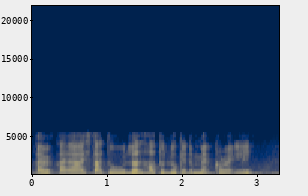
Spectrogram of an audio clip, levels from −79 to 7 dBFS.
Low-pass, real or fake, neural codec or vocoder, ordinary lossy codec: 5.4 kHz; real; none; none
